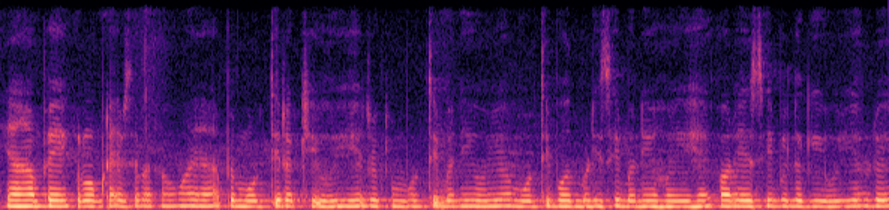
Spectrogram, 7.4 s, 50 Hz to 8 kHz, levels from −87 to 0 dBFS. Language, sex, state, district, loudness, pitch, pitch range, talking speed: Hindi, female, Punjab, Kapurthala, -16 LUFS, 220 Hz, 215-225 Hz, 300 wpm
